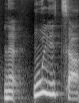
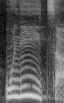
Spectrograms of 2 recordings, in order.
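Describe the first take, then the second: First: УЛІця, first syllable punched higher; wrong first-syllable stress. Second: УЛІця, middle syllable drawn out; penultimate stress. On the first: Teacher showing learners the tempting mistake, wrongly stressed. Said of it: "як ви нам хотіли сказати". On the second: Teacher correcting the learners' habit, stress on second-last syllable. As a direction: lean long on ЛІ in "уліця". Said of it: "падатиме на другий склад з кінця". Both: Shown as a demonstration.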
